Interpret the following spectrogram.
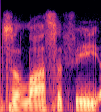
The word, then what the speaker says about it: Zilosophy: the book is again selasa fee on golf it's spelled like philosophy but with a Z instead of a pH it's a play on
